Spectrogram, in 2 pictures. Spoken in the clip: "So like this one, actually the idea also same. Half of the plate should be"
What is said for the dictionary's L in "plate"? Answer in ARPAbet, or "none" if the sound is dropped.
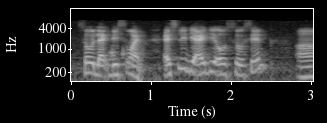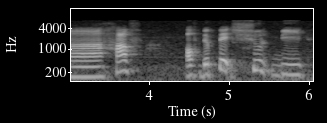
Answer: none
